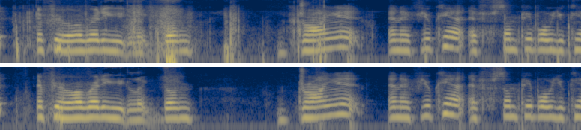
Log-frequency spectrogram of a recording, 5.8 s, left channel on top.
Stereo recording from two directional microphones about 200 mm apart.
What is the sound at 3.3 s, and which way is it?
A woman's voice, 90° right.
